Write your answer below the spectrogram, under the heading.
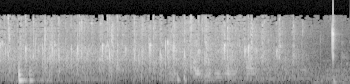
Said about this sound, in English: Let's give them a roll of applause.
